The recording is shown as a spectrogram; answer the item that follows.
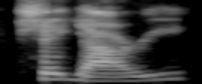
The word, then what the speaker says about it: Shayari: and um i love doing music you can find me at shayari that's my stage name um i changed my name to shiyari because shayari means poetry in swahili and i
